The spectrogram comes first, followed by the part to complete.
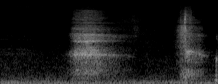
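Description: A woman's sharp, audible breath about two-thirds of a second in, then a shorter breath just before she speaks.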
